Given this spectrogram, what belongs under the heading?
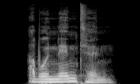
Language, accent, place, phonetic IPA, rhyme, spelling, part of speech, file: German, Germany, Berlin, [aboˈnɛntɪn], -ɛntɪn, Abonnentin, noun, De-Abonnentin.ogg
- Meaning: feminine equivalent of Abonnent m (“subscriber”)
